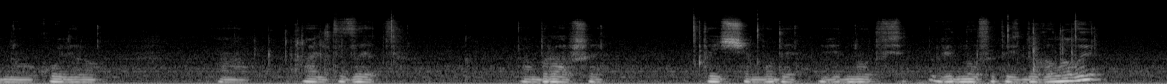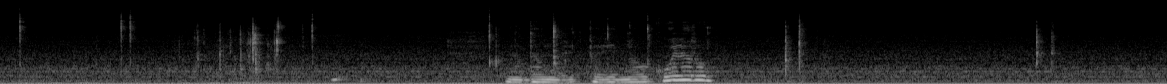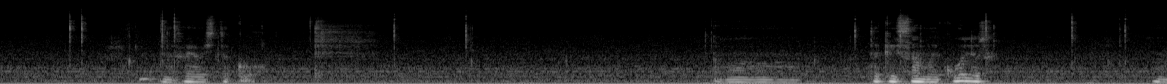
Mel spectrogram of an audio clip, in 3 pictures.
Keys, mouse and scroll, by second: 3.1 drag, 6.8-9.8 middle drag, 10.0 shift+click, 12.1 shift+click, 13.4 alt+z, 14.0-19.9 middle drag, 24.1 click, 26.4-27.6 middle drag, 27.6-28.8 scroll down 1, 28.8-30.6 scroll down 1, 31.1-32.4 middle drag, 32.4 click, 33.8-35.0 middle drag.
